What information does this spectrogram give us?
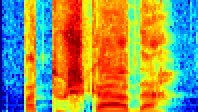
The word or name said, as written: Patuscada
